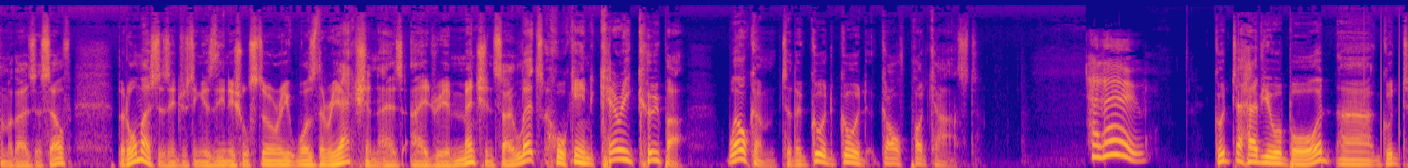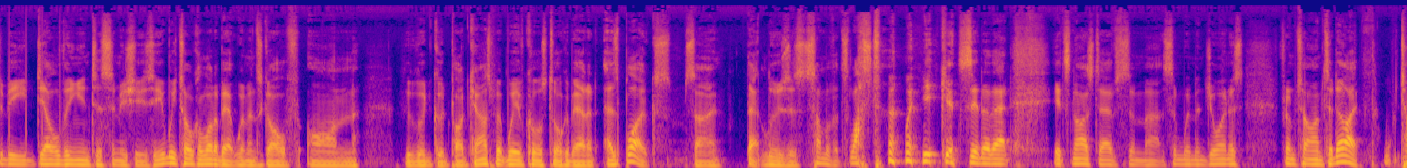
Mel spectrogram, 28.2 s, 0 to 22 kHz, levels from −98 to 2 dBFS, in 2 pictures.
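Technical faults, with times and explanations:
13.64 to 14.68 s, train of clicks: a run of sharp, near-identical ticks cuts across the speech for about a second, coming at a steady 5.8 per second, so you get roughly seven of them, and they sit around 10 dB above the speech, which makes them stick out clearly. Because they're so evenly paced and alike in shape, it's most likely something repeatedly injecting a pulse, like interference from nearby gear or a faulty connection or power supply.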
